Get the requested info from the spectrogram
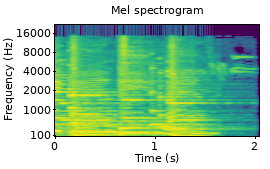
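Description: Opening theme music of a children's TV series: bright chiming, tinkling notes over a bass line, with a new note struck about every half second. The last notes die away near the end.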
